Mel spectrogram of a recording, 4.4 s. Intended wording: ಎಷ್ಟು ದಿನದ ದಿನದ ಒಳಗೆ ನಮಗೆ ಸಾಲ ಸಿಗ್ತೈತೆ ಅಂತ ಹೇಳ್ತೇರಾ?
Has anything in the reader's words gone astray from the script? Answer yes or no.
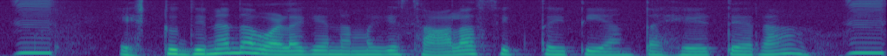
yes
